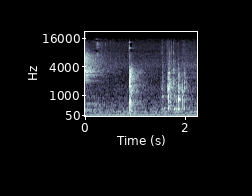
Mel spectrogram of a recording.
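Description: Small kitchen clinks and taps: one sharp click about a second in, then a quick run of lighter clicks near the end, as seasoning containers and utensils are handled.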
